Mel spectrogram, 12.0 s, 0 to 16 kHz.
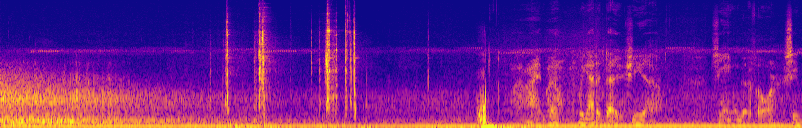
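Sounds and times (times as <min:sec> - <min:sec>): rifle shot echoing: 0:01.1 - 0:07.1
rifle mechanism clicks: 0:02.6 - 0:06.8.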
